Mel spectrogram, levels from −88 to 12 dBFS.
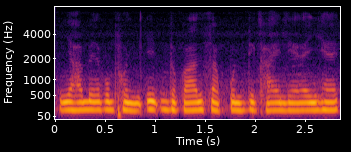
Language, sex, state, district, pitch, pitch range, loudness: Hindi, female, Madhya Pradesh, Katni, 165 Hz, 160-170 Hz, -13 LUFS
